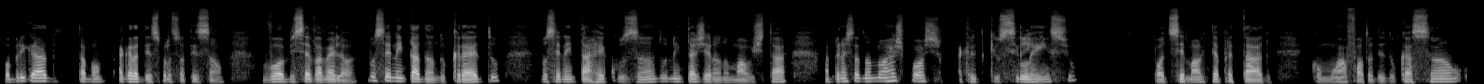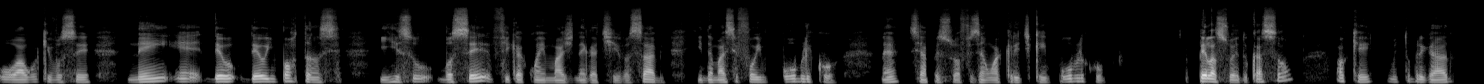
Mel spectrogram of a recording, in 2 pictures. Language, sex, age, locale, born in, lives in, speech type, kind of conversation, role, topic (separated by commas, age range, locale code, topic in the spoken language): Portuguese, male, 40-44, pt-BR, Brazil, Portugal, conversation, advice, advisor, Como posso ouvir críticas sem ficar na defensiva?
